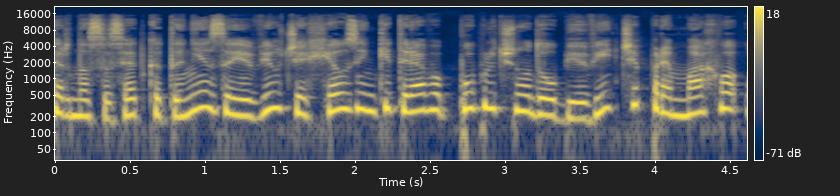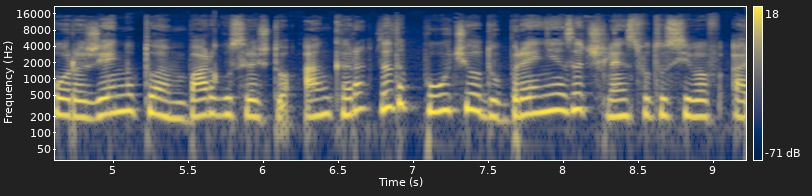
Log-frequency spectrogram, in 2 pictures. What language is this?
Bulgarian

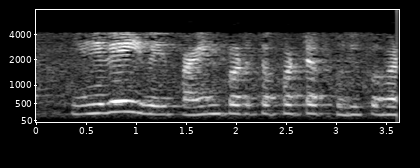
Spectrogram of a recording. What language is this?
Tamil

